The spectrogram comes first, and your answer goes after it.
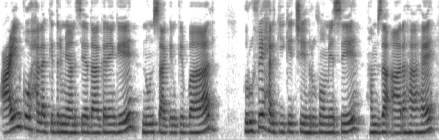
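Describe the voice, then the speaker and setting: A woman teaching Quran recitation step by step, calmly explaining each letter and drawing out the words she recites, her throat a little sore. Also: fairly low pitch. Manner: calm, methodical explaining, drawn-out recitation of words. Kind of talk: slow step-by-step tajweed lesson.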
